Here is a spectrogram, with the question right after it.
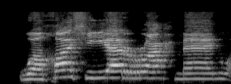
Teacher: alif lam ketemu ra, alif lamnya tidak dibaca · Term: alif lam samsiyah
